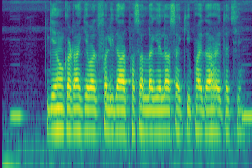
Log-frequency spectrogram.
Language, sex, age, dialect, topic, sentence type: Maithili, male, 25-30, Southern/Standard, agriculture, question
